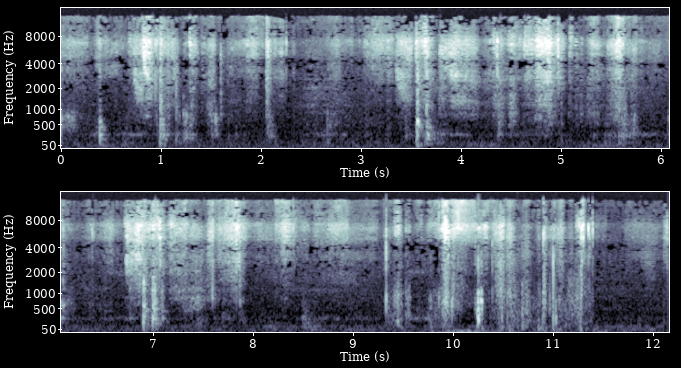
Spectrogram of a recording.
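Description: Paper rustling and handling noise, as of a picture book being opened and its pages turned, with a few sharper soft knocks among the rustles.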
